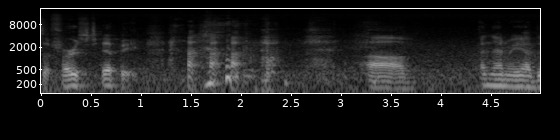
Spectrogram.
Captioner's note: laughing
